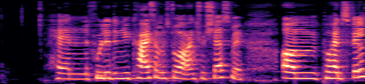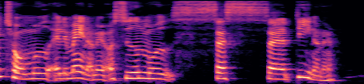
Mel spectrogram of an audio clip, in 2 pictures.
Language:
Danish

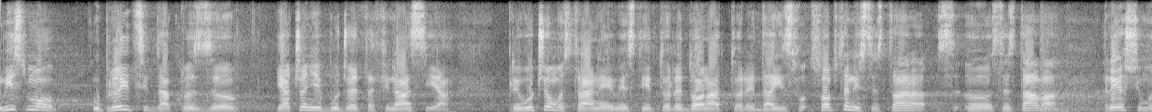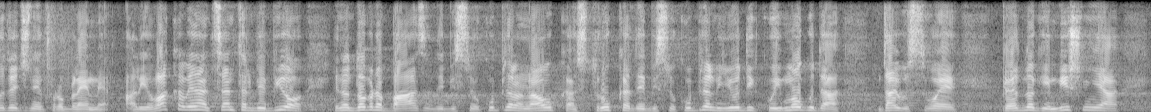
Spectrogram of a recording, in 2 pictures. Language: Serbian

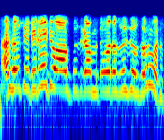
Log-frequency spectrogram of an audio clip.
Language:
Kashmiri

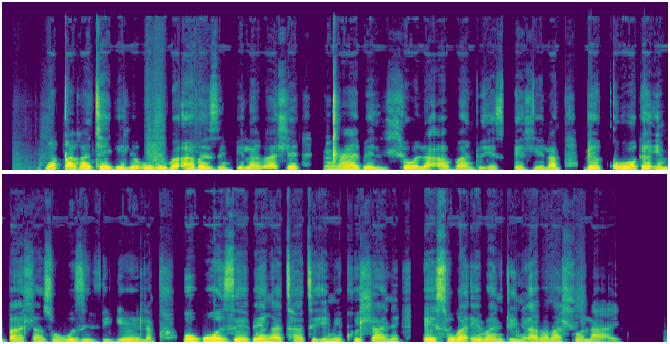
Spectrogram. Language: North Ndebele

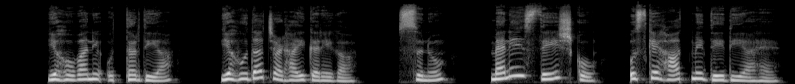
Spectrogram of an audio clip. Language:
Hindi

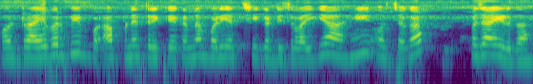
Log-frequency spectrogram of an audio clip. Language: Dogri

